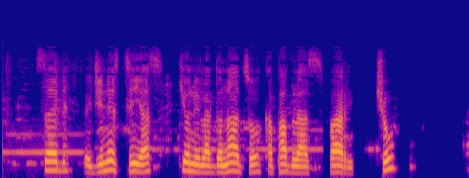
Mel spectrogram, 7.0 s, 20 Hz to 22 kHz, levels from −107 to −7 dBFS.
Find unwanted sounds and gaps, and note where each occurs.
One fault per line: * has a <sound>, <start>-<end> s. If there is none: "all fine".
all fine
